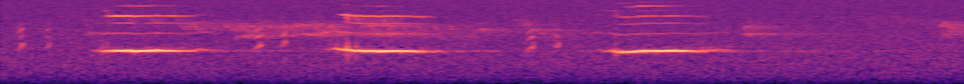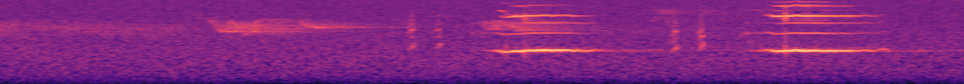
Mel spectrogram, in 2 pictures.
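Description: Eurasian jay giving short, nasal, ringing calls, three in quick succession, a pause with softer notes, then two more; quiet background.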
